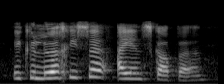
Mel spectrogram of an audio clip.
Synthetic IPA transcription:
ekuluəχisəɛjənskɐpə

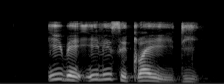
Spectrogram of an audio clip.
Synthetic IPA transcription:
ɪbɛʔɪlɪsɪt͡ɬʼwaeːdi

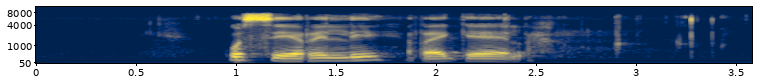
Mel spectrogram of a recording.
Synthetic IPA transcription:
usirilirɛk̬ʼɛːla̰

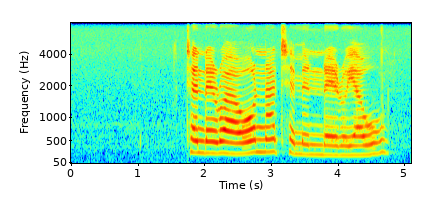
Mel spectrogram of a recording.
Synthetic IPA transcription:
tʰɛndɛɺwaɦɔnatʰɛmɛndɛɺɔjau

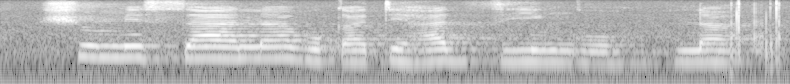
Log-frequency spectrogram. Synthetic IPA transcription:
ʃumisanaβukʼatʼiɦad͡ziŋɡɔ | na

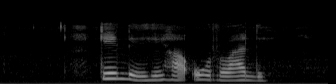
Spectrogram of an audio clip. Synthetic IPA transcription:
kʼɪlɪɦɪɦa̰ʔʊrwaːlɪ

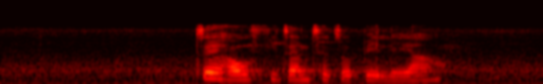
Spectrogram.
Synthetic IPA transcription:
t͡sʼeɦaʊfit͡sʼan̩t͡sʰɛt͡sʼɔpʼɪlɪja

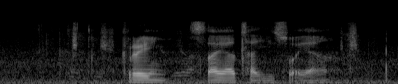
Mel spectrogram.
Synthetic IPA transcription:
ɡreŋ̩ | sajat͡ɬʰaɦisɔ̰ja

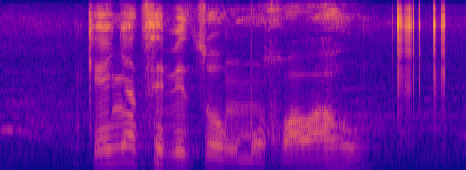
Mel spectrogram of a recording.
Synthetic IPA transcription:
kʼeɲat͡sʰebet͡sʼoŋ̩mʊk͡xʰwawaːhʊ

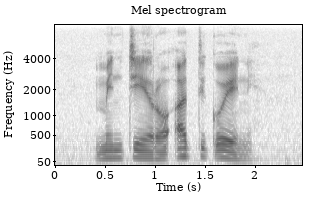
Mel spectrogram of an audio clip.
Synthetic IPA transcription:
mintʼiɾ̤ɔʔatikweːni

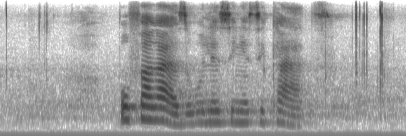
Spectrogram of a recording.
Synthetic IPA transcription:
ɓufak̬azik̬ulesiɲesikʰaːtʰi̥

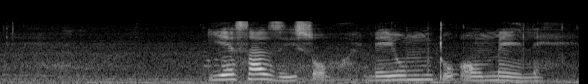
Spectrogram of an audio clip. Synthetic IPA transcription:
jɛsazisɔ̰ | lɛjom̩ntʼuʔɔmɛːlɛ

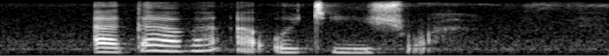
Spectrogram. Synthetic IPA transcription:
akʼaβaʔa̰ʔotʼiːʃwa̰

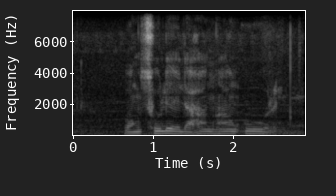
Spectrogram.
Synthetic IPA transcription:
woŋut͡sʰulɛlahaŋ̩haŋ̩uːrḭ

